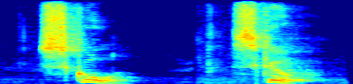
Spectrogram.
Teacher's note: The dark L, this is subtle. It almost becomes a W, but not quite.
